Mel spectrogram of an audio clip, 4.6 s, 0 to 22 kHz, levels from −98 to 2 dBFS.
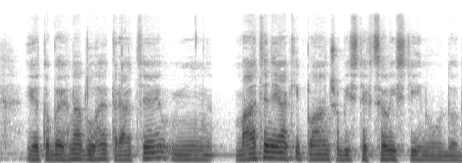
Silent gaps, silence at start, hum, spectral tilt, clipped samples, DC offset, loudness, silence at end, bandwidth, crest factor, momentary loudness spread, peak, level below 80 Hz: none; 0 s; none; -7 dB/octave; under 0.1%; under 0.1%; -28 LUFS; 0 s; 14.5 kHz; 18 dB; 8 LU; -10 dBFS; -66 dBFS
